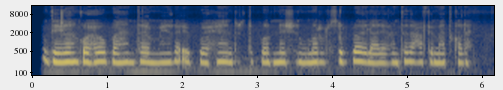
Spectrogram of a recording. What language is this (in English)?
Somali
